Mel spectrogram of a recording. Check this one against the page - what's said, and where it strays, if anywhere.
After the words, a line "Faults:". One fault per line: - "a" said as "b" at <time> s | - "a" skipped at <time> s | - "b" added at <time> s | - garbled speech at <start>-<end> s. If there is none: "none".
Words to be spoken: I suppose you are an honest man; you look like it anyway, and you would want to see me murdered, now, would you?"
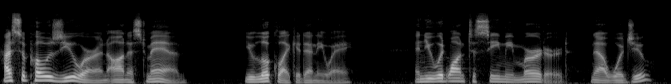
I suppose you are an honest man; you look like it anyway, and you would want to see me murdered, now, would you?"
Faults:
none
